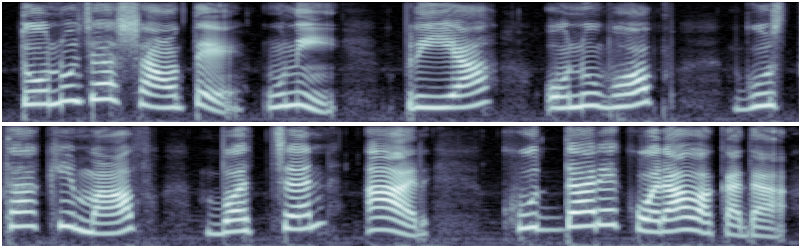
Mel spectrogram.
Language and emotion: Santali, neutral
